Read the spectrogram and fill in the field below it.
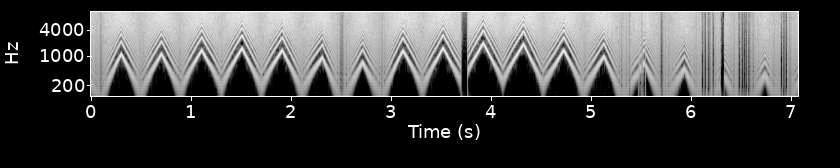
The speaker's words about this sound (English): Korg Monotron Delay is what it's called, and it's an analog synthesizer.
